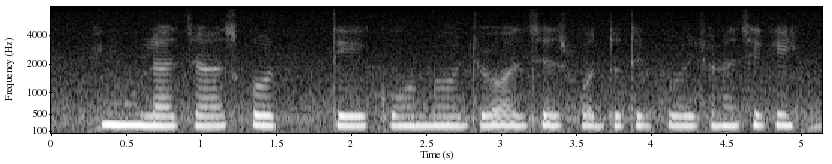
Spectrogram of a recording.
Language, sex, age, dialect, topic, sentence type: Bengali, female, 18-24, Rajbangshi, agriculture, question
